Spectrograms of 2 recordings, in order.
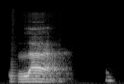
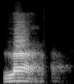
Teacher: lam itu tidak keluar daripada hidung. Dan dia keluar daripada lidah menempel kepada gusi. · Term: huruf lam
